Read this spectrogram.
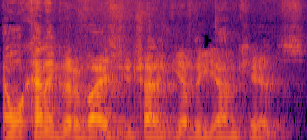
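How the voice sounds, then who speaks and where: Upbeat man hosting a casual sit-down. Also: medium pitch. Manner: upbeat, hyping the guest, quick affirmations. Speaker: interviewer. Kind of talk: casual interview chat.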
